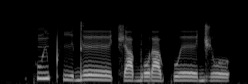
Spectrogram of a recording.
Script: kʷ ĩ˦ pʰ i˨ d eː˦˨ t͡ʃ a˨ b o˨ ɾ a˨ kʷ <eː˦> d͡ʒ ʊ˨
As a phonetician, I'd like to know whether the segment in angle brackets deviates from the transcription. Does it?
yes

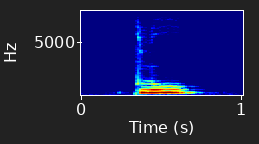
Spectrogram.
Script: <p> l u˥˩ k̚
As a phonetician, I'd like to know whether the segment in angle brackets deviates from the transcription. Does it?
yes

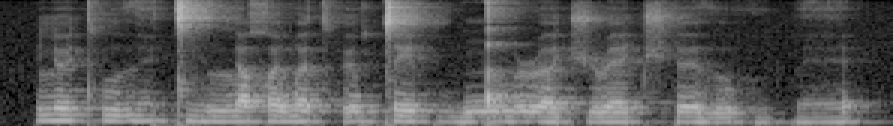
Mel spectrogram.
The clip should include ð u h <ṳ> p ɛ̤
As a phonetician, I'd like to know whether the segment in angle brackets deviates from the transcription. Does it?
no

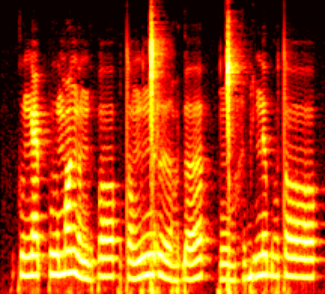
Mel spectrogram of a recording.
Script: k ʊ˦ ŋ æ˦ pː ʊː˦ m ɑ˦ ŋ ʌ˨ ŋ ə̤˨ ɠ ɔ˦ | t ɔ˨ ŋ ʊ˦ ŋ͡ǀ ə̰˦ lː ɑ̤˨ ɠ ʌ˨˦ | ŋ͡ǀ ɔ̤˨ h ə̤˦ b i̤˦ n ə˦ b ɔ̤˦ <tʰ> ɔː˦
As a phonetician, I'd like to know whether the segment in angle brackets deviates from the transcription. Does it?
yes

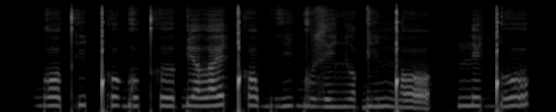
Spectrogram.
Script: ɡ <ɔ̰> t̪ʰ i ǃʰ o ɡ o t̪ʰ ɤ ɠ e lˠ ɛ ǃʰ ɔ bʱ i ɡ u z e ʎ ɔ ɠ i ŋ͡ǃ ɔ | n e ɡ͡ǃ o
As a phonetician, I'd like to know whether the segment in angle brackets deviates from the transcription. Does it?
yes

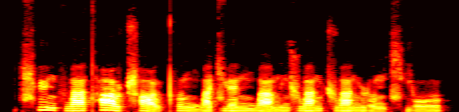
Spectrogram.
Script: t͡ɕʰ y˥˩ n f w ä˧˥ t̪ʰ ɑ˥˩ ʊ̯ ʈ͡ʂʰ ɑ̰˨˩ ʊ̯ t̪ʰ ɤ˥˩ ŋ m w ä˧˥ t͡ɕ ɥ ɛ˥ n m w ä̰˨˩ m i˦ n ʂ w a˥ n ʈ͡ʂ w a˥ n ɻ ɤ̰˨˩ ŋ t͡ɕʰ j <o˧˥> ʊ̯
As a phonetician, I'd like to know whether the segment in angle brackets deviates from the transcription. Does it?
no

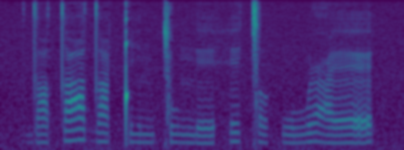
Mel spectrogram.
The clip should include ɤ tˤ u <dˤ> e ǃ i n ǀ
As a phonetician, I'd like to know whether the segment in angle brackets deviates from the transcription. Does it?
no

